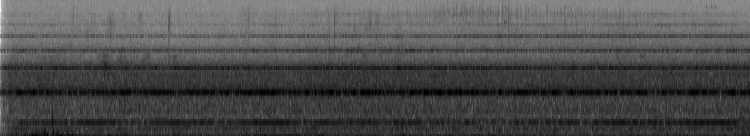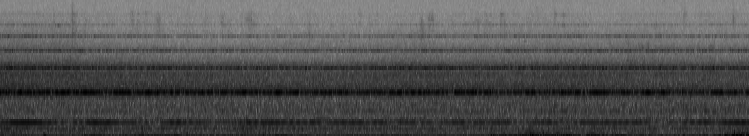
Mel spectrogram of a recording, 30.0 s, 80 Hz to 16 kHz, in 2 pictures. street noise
11.9s 29.9s

